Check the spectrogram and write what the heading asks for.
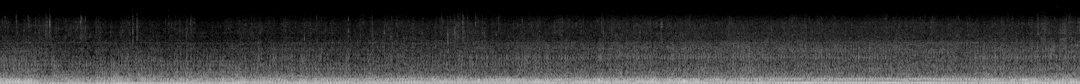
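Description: Farm buggy's engine running steadily while it drives along, a low, even engine note.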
